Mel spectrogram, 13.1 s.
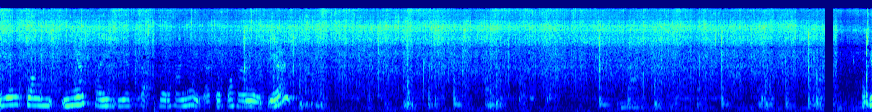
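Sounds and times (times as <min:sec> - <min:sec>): beans sizzling in hot oil: 0:00.0 - 0:13.0
wooden spatula scraping a pan: 0:03.2 - 0:12.4.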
